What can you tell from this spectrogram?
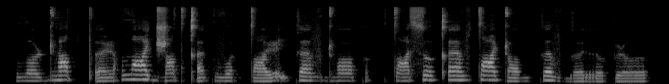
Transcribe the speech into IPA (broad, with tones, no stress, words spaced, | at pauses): ðˤo˩ɭɖʱɜ˥tˤ pʼə˩ɭ | ðˤe˥ d͡ʒɔ˩tˤkʼɜ˩kvo˩ɡ tˤe˩ɭḭ˥kɜ˥vɖʱɔ˥k | tˤe˩ sʊ˥kʼɜ˥vtˤi˥ʈɔ˩ɡ kə˥v ɡɵ˩rʊ˩k ɭʊ˩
